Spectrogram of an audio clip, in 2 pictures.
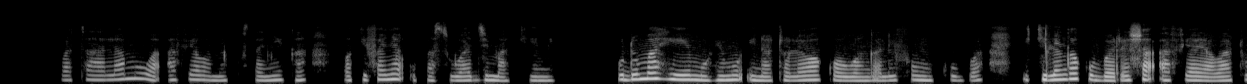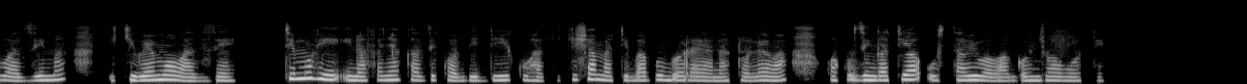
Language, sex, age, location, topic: Swahili, female, 25-35, Nairobi, health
